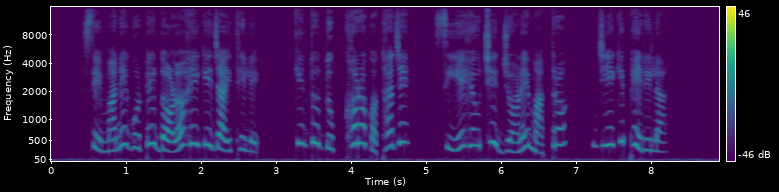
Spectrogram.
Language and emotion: Odia, sad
